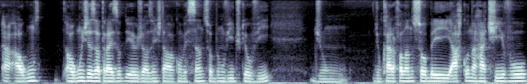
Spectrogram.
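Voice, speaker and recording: A man's medium-pitched, dark, mellow voice in a monotone, flat delivery at a fairly quick pace. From Brazil. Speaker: podcast host. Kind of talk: casual chat.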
